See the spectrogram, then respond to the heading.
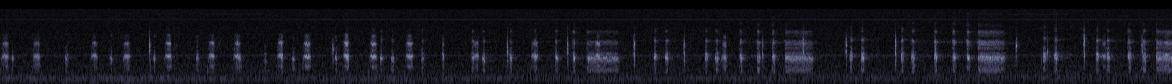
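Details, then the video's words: Female red-legged partridge in La Mancha giving a rapid run of short, sharp notes, packed closely and irregularly, growing denser and harsher midway with bursts of rasping calls, over low background noise. "Reclamo de perdiz hembra"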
